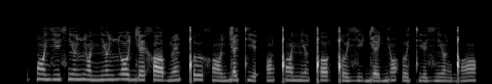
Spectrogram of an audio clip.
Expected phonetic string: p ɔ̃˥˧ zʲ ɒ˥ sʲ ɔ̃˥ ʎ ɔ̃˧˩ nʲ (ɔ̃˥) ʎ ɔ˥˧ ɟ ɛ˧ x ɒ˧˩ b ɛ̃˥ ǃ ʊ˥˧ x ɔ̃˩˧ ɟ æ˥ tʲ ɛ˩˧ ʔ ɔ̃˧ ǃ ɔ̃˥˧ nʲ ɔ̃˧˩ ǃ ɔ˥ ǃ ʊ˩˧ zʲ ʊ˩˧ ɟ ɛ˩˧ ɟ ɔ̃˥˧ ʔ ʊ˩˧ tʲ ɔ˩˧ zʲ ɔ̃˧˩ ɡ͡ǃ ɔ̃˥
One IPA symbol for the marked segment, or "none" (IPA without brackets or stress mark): ɔ̃˥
